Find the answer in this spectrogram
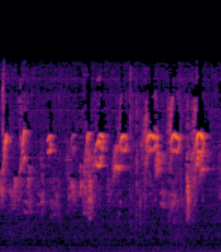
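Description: Bewick's wren fledglings give thin, very high chirps, several overlapping and repeated roughly three times a second, over a low steady hum.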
